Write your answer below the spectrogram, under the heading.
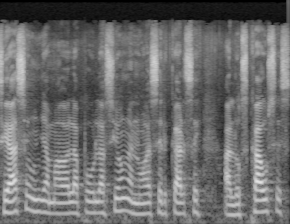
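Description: Here a man talks at a moderate pace and a fairly high pitch. His intonation is fairly even. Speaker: emergency management official. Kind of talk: press statement. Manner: hesitant, frequent filler sounds.

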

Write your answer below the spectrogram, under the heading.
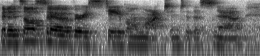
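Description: A woman speaks at a fairly quick pace, her pitch low for a woman and ordinary in its variation. Background noise is clearly audible.

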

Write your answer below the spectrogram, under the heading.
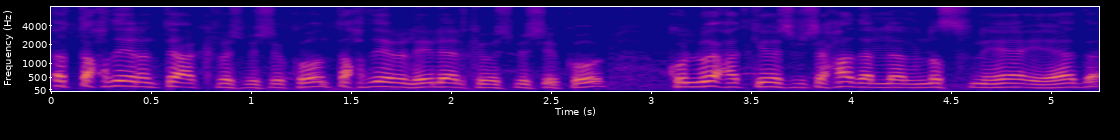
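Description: A man's dark, mellow voice at a very fast pace, dry with no echo. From Tunisia. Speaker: football coach. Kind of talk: post-match interview. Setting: at the stadium after the match. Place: stadium. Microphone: handheld.

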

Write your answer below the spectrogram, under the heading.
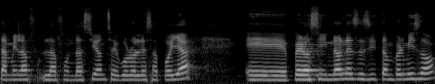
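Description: Her pitch fairly high, a woman speaks in a monotone, flat intonation. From Mexico. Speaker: community leader; panelist. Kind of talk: panel discussion. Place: stage.

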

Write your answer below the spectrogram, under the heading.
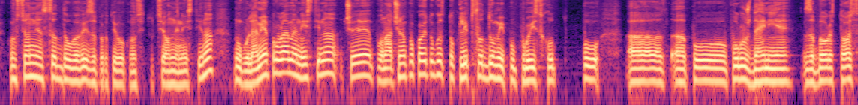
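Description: Fairly quick male speech full of lively intonation. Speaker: lawyer and former member of parliament. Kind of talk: TV interview. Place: studio. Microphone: lapel.

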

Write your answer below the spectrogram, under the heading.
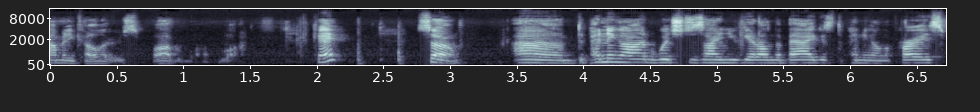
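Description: An ordinary speaking voice, a woman at a fairly low pitch talks at a fairly quick pace with fairly even intonation over light background noise. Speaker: small merch seller. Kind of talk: casual vlog chat. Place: home room. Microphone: headset.

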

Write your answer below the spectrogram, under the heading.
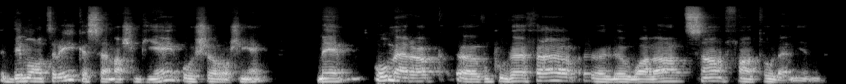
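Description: In an English accent, the voice moves at a very slow pace with lively intonation and very even loudness over a quiet background. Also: man. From Canada. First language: English (speaking French). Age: 60s. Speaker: hand surgery professor. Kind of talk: webinar lecture. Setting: video call. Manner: halting. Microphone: video call.

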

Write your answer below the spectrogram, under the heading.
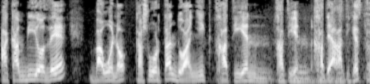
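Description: A fairly high-pitched man in a dry sound with no echo. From Basque Country (Azkoitia, Gipuzkoa); Basque Country. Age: 20s. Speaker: content creator. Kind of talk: casual interview. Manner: animated. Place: street. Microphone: lapel.

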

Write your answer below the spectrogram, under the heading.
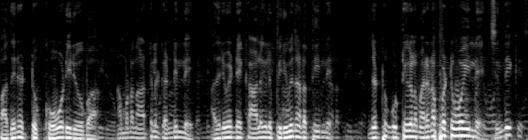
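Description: Ordinary pitch variation marks the man's speech. There is a somewhat breathy quality to his voice. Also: medium pitch for a man. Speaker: Islamic preacher. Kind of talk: sermon. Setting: religious gathering with audience.

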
